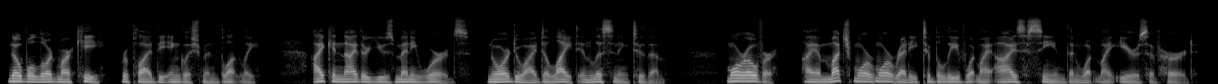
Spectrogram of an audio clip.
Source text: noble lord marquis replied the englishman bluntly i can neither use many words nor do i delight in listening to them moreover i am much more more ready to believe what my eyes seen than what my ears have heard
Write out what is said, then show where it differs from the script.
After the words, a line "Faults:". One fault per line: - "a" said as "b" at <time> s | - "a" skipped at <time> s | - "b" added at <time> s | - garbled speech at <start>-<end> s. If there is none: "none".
noble lord marquis replied the englishman bluntly i can neither use many words nor do i delight in listening to them moreover i am much more more ready to believe what my eyes seen than what my ears have heard
Faults:
none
